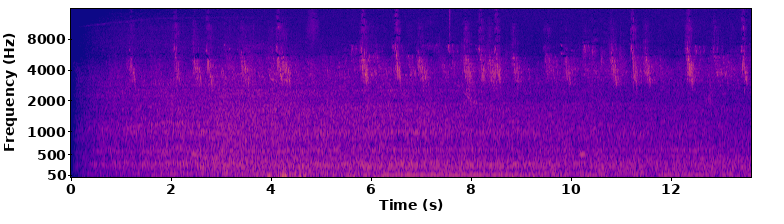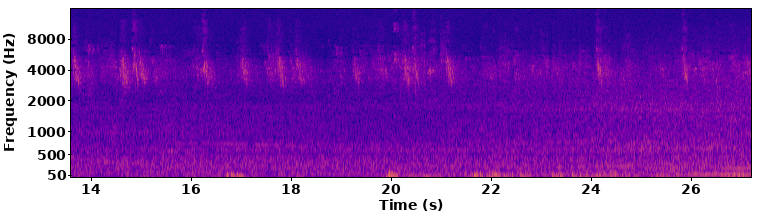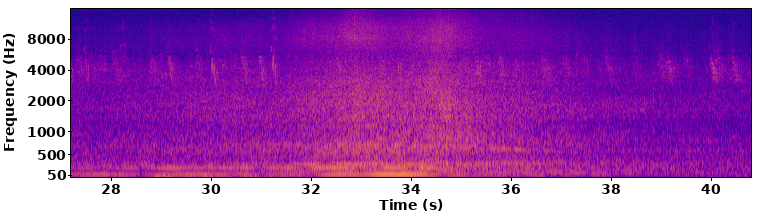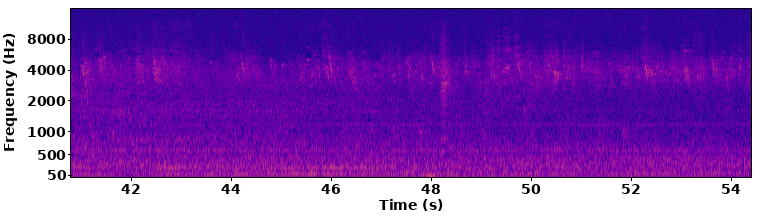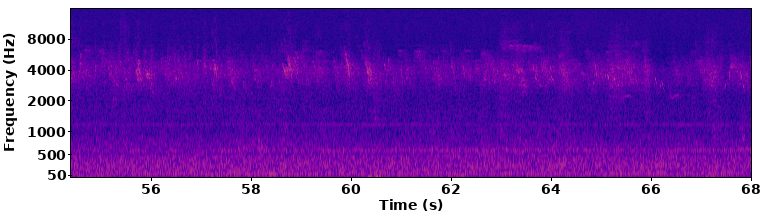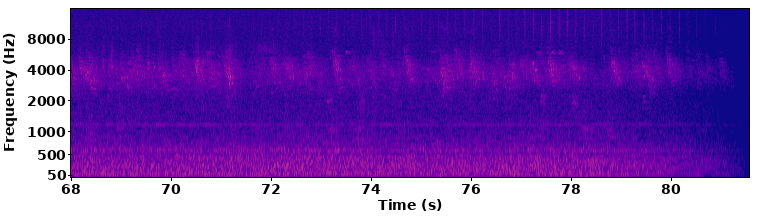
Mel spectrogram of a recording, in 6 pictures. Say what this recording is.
Alanis - Calle Bancos
Date: February 24th, 2013
The sound of one of the main streets in Alanis (Sevilla, Spain) in a sunny winter morning.
Gear: Zoom H4N, windscreen
Fecha: 23 de febrero de 2013
El sonido de una de las calles principales de Alanís (Sevilla, España9 una soleada mañana de invierno.
Equipo: Zoom H4N, antiviento
cars, calle, field-recording, Sevilla, birds, street, traffic, pajaros, pueblo, coches, Alanis, Spain, village, grabacion-de-campo, trafico, Espana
